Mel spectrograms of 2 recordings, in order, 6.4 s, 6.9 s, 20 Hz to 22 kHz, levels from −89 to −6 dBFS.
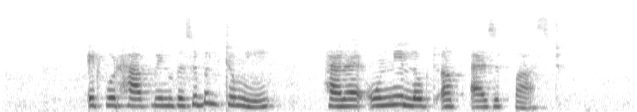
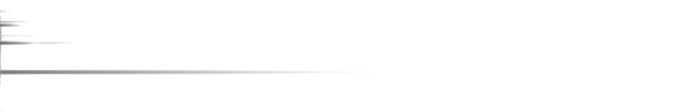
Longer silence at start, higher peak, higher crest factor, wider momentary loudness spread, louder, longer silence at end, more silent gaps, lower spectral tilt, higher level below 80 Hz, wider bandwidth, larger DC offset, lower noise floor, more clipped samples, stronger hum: first, 0.9 s vs 0 s; about the same, -26 dBFS vs -26 dBFS; second, 16 dB vs 30 dB; second, 12 LU vs 20 LU; first, -42 LUFS vs -50 LUFS; second, 0.75 s vs 4.6 s; neither; first, -6 dB/octave vs 7.5 dB/octave; about the same, -88 dBFS vs under -90 dBFS; first, 12 kHz vs 10 kHz; neither; second, -79 dBFS vs under -90 dBFS; neither; neither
